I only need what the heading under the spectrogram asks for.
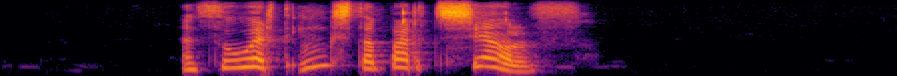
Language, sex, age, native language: Icelandic, male, 40-49, Icelandic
